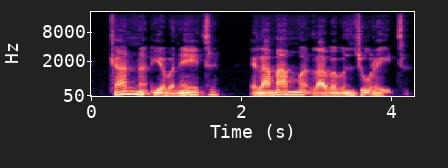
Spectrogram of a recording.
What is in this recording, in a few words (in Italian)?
"gianni", manfredoniano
